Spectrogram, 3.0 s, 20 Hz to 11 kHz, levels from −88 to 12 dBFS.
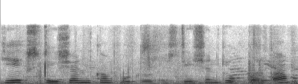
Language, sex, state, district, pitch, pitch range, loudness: Hindi, male, Maharashtra, Mumbai Suburban, 220 Hz, 190-255 Hz, -16 LUFS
